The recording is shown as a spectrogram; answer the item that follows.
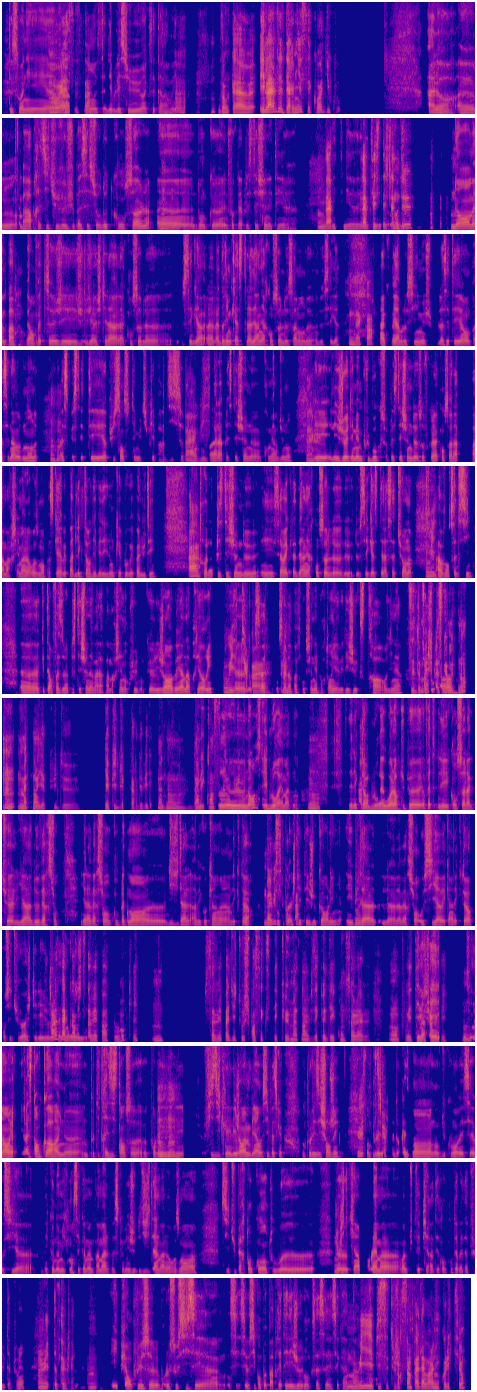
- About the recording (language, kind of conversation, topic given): French, podcast, Quelle activité te fait perdre la notion du temps ?
- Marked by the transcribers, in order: chuckle; laugh; throat clearing; unintelligible speech; unintelligible speech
